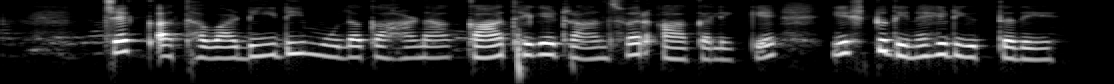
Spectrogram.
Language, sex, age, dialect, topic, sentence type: Kannada, female, 25-30, Coastal/Dakshin, banking, question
